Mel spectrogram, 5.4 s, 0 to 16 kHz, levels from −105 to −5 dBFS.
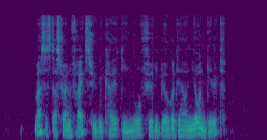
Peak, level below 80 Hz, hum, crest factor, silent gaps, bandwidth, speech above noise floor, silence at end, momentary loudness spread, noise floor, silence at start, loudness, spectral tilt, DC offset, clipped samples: -38 dBFS; -76 dBFS; none; 18 dB; none; 11 kHz; over 35 dB; 0.85 s; 6 LU; under -90 dBFS; 0.7 s; -55 LUFS; -5 dB/octave; under 0.1%; under 0.1%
